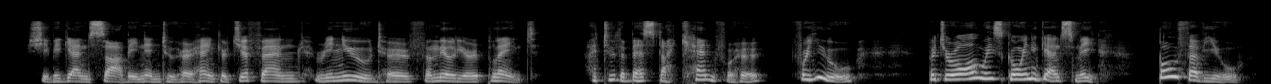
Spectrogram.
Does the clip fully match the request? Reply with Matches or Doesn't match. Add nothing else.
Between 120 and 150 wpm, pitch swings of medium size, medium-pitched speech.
Doesn't match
